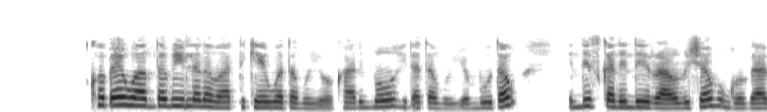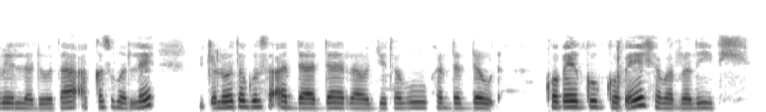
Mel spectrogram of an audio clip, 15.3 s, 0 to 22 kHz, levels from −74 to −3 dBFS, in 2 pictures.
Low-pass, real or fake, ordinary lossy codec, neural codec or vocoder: 7.2 kHz; real; MP3, 24 kbps; none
